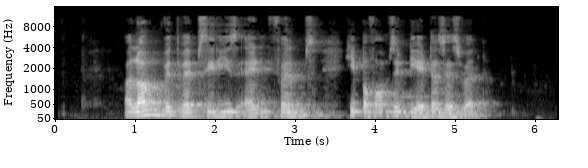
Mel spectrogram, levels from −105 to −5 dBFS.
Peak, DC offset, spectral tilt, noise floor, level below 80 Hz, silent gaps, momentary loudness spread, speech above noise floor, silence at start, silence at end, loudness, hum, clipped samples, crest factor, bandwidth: -4 dBFS; under 0.1%; -6.5 dB/octave; -72 dBFS; -62 dBFS; none; 15 LU; 46 dB; 0.9 s; 0.9 s; -26 LUFS; none; under 0.1%; 24 dB; 11.5 kHz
